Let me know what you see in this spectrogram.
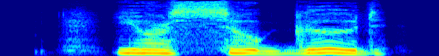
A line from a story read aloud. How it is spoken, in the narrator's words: she breathed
